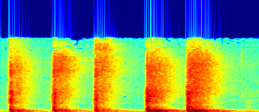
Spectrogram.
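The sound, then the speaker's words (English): Five hammer blows drive a nail into a board as kids build a hut, each a sharp, solid thud with a short ringing tail, struck at a steady rhythm about half a second apart with no talking. “Why don't you hold it and let me hammer the nail?”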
